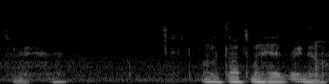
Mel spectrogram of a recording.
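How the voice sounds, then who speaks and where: A man's voice: lowish voice, fairly even intonation, normal speed, muffled recording, background noise. A man hosting a casual home livestream, chatting with viewers in a rambling, joking, easily distracted way and often correcting himself. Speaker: livestream host. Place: home room with houseplants, indoors.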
